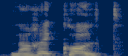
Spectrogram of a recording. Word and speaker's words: récolte: Et dans récolte, C se prononce K.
